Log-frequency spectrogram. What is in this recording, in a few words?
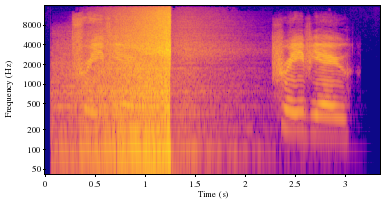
Rush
